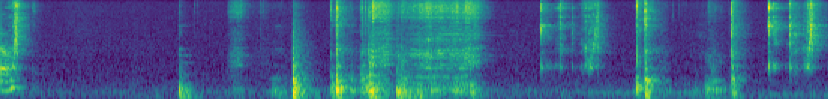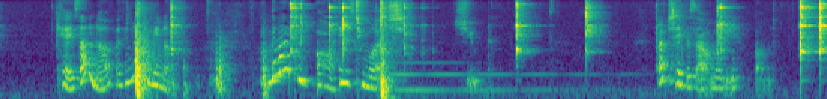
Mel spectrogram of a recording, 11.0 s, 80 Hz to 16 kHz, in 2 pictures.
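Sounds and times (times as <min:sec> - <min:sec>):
metal spoon scraping glass: 0:03.0 - 0:04.0, 0:05.1 - 0:05.5, 0:07.4 - 0:09.6, 0:10.2 - 0:11.0
spoon clinking: 0:07.4 - 0:11.0.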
